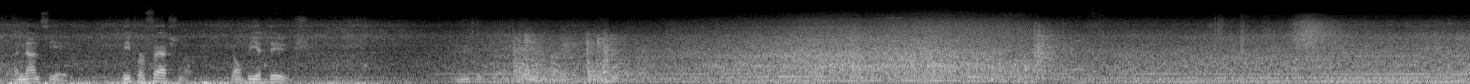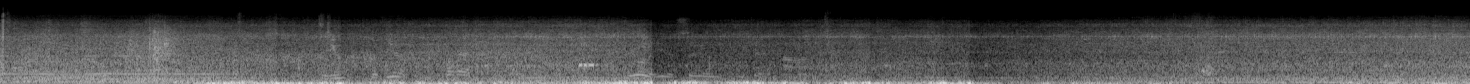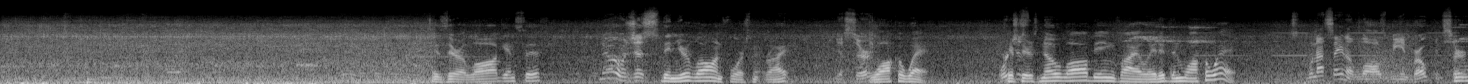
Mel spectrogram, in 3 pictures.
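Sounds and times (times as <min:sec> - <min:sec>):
heavy vehicle rumble: 0:00.0 - 0:44.0
road traffic: 0:00.0 - 0:44.0.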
